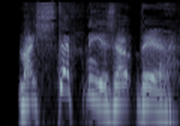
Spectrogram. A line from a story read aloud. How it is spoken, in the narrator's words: Smith cried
